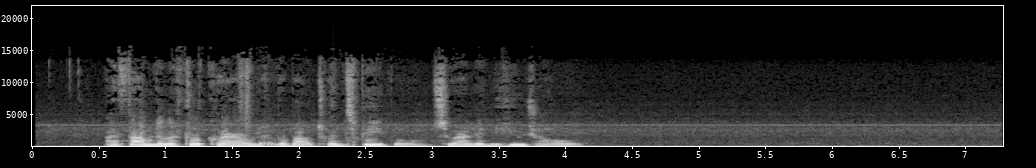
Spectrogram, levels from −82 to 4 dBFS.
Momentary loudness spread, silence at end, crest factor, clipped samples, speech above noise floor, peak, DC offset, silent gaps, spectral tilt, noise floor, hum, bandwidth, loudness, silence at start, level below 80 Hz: 10 LU; 3.15 s; 14 dB; under 0.1%; 31 dB; 0 dBFS; under 0.1%; none; -6 dB/octave; -42 dBFS; none; 14.5 kHz; -12 LUFS; 0.55 s; -42 dBFS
